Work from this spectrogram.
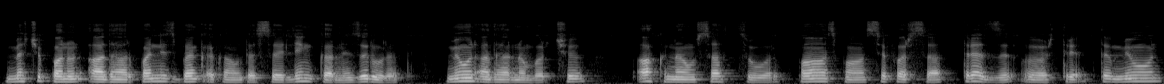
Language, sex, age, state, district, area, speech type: Kashmiri, male, 30-45, Jammu and Kashmir, Ganderbal, rural, read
